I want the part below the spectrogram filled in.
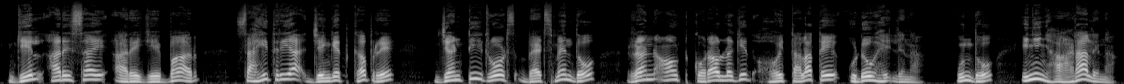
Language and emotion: Santali, surprised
